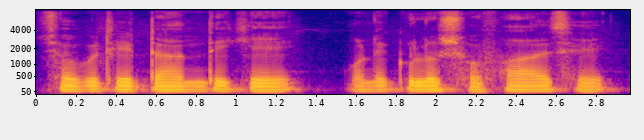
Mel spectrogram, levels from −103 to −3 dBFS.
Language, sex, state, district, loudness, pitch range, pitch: Bengali, male, West Bengal, Alipurduar, -18 LUFS, 95-105 Hz, 100 Hz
